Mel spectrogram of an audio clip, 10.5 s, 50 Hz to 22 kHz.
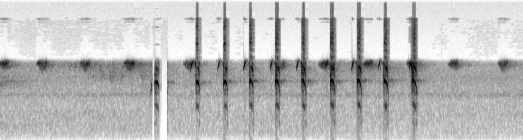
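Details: A Lesser spotted eagle at the nest in Estonia, 14 June 2011, shaken after a raven attack, calls a run of about nine loud, clipped yelps roughly every half second over a steady backdrop of soft, higher repeated notes.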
